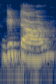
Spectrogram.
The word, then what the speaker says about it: guitar: look at the rule u is not pronounced when it comes after g and before a verbal let's look at the examples guess guidance guitar guest guild guard etc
